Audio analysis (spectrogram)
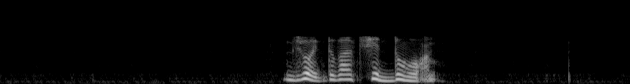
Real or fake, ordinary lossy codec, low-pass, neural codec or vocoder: fake; AAC, 32 kbps; 3.6 kHz; autoencoder, 44.1 kHz, a latent of 192 numbers a frame, MeloTTS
